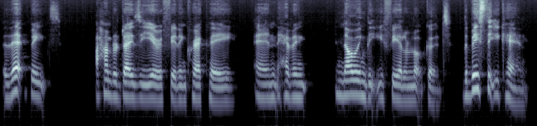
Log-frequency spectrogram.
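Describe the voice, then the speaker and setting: A woman's voice: low voice, normal speed, warm tone, no room sound, clean studio sound. A woman hosting a podcast in casual, chatty style, telling anecdotes and acting out what people said. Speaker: podcast host. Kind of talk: casual, chatty interview talk.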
